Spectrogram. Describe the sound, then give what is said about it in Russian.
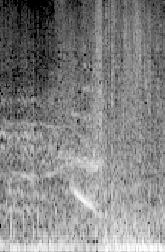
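An artillery shell whistles downward, then strikes a fortress wall with a heavy, crashing boom, sending bricks flying. The blast leaves a loud, rumbling roar. “Снаряд попадает в стену крепости, летят кирпичи.”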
